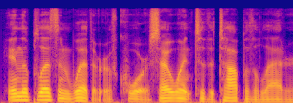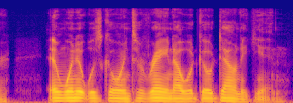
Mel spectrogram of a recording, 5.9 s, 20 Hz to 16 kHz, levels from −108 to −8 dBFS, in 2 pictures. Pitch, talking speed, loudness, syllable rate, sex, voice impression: 95 Hz, 265 wpm, -19 LUFS, 5.9 syllables/s, male, masculine, adult-like, slightly thick, slightly cool, sincere, slightly calm, kind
